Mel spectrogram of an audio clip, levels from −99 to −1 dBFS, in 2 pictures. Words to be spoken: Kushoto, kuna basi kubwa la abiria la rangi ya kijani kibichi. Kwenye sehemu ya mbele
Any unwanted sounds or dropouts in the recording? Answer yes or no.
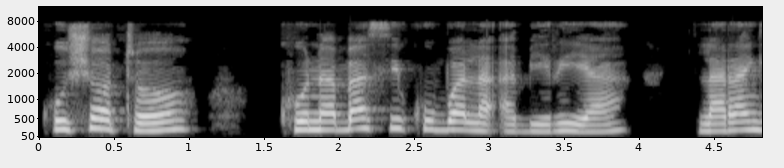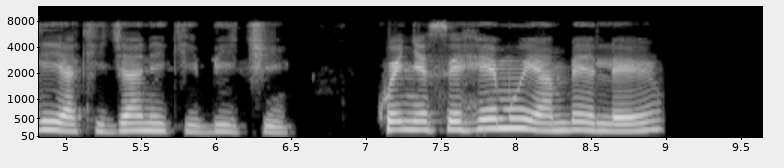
no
